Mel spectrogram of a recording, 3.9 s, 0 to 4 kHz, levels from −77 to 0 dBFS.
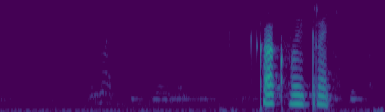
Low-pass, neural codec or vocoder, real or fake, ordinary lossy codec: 3.6 kHz; none; real; none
